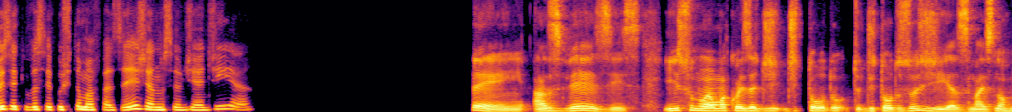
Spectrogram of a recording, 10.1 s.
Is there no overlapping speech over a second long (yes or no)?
yes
